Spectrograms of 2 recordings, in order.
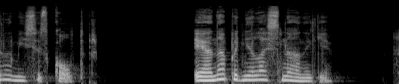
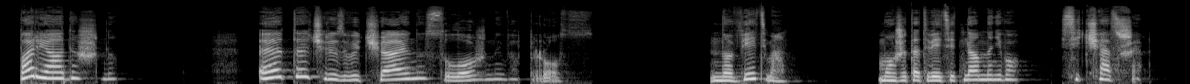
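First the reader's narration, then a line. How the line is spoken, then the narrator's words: Tired. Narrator (Russian): Он устало поднял брови и сказал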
